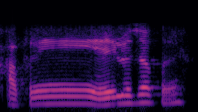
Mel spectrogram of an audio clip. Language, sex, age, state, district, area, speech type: Assamese, male, 18-30, Assam, Sonitpur, rural, conversation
